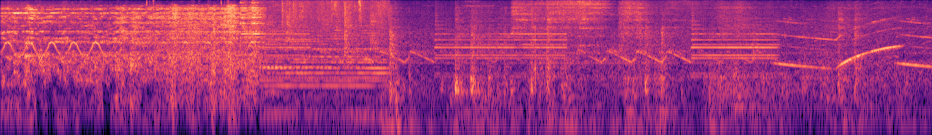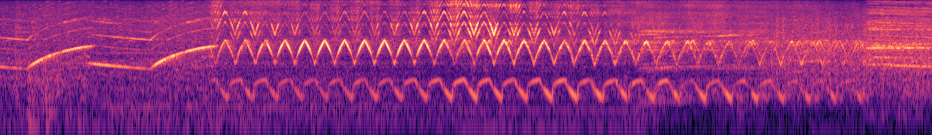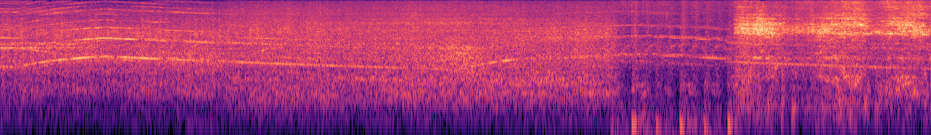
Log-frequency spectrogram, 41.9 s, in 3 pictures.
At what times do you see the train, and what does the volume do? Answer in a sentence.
You can hear the train from 0.0 to 41.9 s, getting quieter then louder.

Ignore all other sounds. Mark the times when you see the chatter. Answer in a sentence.
You can't hear the chatter here.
